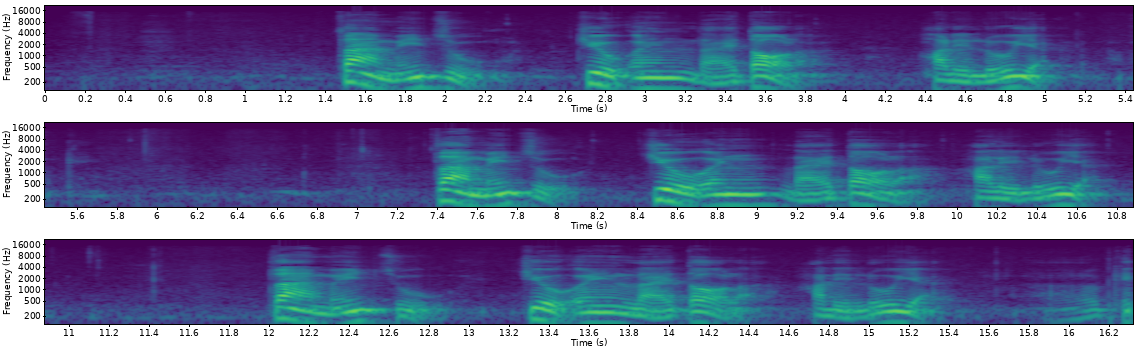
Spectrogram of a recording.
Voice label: chinese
